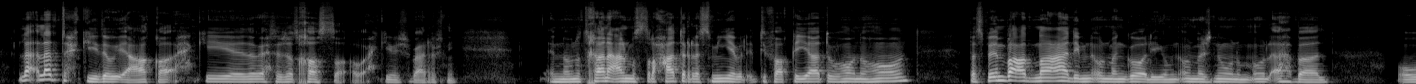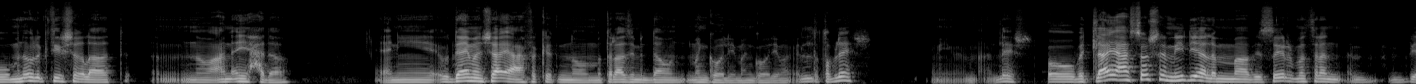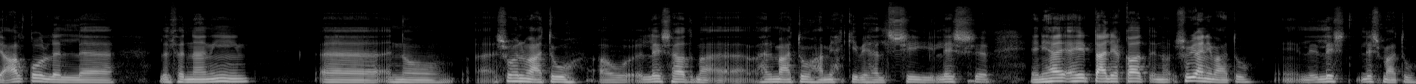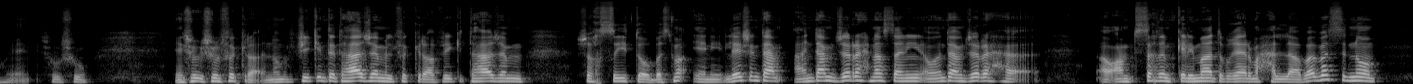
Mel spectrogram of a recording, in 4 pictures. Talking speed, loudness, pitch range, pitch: 130 wpm, -25 LUFS, 110-145 Hz, 125 Hz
